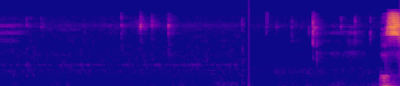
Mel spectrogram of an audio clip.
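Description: A few faint computer mouse clicks, scattered and short, the sharpest about two and a half seconds in, over a quiet background.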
